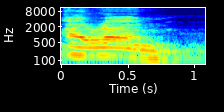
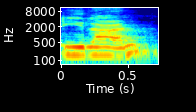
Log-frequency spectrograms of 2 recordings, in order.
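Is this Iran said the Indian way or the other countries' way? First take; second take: other countries; Indian. First: It is said with other countries' pronunciation. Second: It is said with an Indian pronunciation. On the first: "other countries say" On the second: "In India we say it"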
